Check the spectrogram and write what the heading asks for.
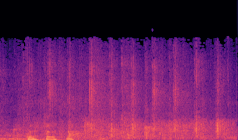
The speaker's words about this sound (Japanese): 二つ目はですね私の妻が生まれたんです。「アーメン隣の部屋におります」拍手してあげてくださいと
